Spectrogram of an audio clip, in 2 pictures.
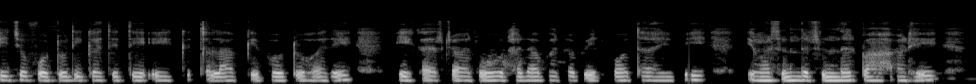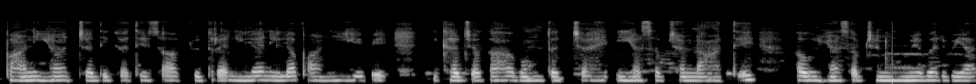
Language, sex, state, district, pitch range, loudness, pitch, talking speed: Chhattisgarhi, female, Chhattisgarh, Rajnandgaon, 180-190 Hz, -21 LUFS, 185 Hz, 160 wpm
